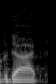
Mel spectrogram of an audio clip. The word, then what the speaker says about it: Gadot: Jenkins an incredible actor in Galva doe gal gadot how did you say her last goddamn name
